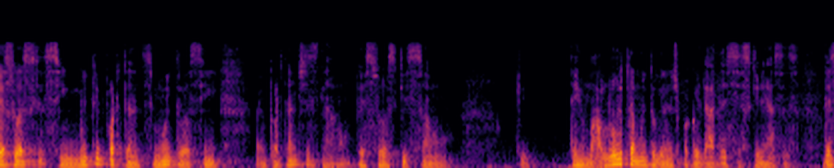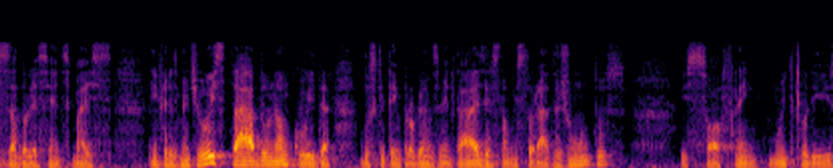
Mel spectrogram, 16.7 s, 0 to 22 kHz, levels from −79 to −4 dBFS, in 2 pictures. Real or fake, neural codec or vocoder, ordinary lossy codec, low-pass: fake; codec, 16 kHz, 8 kbps, FreqCodec, smaller model; none; none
